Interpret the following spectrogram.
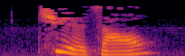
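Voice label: "确凿", Mandarin Chinese; chinese-flashcards; hsk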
